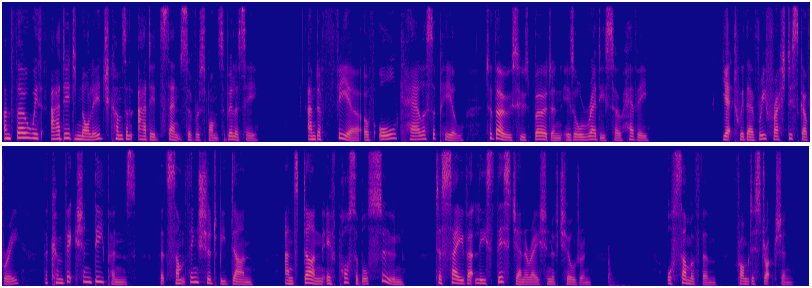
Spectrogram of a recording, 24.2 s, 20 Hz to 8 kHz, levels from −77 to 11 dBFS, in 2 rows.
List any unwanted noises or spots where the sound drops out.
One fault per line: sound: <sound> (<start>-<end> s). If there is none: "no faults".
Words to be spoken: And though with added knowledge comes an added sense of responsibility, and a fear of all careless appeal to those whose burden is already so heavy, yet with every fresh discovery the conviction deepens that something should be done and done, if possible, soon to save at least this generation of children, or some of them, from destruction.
sound: thud (21.2-21.8 s)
